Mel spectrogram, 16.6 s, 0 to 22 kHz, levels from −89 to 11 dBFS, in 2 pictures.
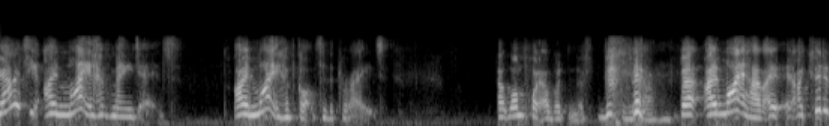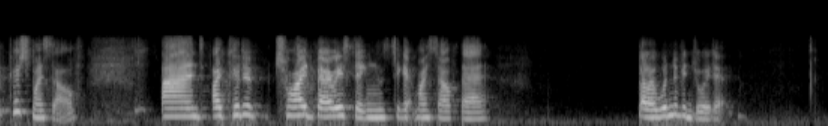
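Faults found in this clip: AMR wideband (HD Voice) codec, whole clip: rough, raspy speech. Points to AMR-WB's lowest mode, around 6.6 kbit/s, too few bits for the vocal tract coding. Band above 6.4 kHz is shaped noise; nothing above 7.3 kHz.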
